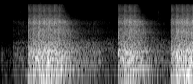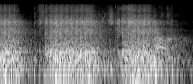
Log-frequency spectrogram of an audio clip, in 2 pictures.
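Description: Automatic weapons fire in Counter-Strike: Global Offensive comes in four or five loud, sustained bursts with short gaps between them, close and dominant.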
